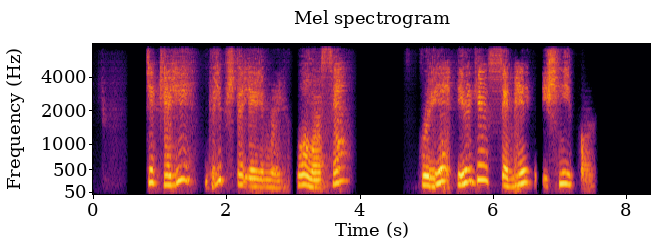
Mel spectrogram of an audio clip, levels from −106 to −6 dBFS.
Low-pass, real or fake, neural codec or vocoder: 7.2 kHz; fake; codec, 44.1 kHz, 0.9 kbps, DAC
